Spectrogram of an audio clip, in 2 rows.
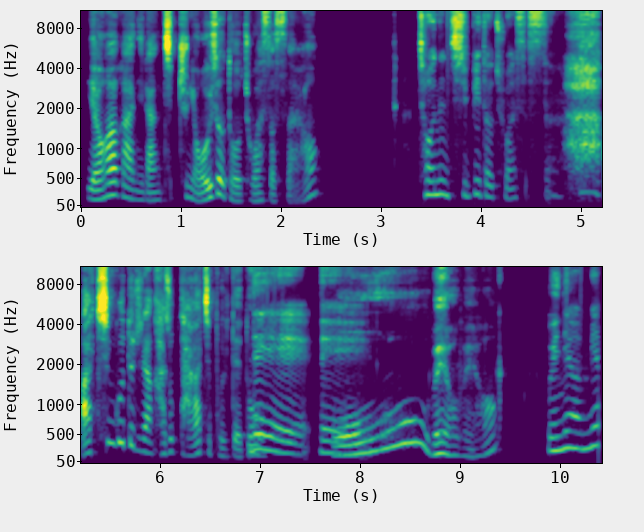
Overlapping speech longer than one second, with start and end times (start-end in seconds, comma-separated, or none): none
